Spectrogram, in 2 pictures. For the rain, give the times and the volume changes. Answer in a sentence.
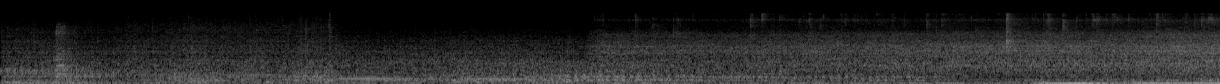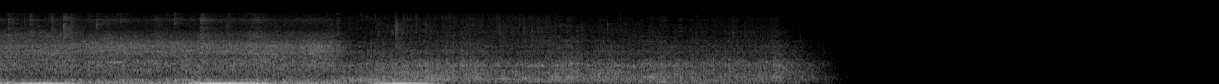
You can hear the rain from 0.0 to 20.5 s, getting louder.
